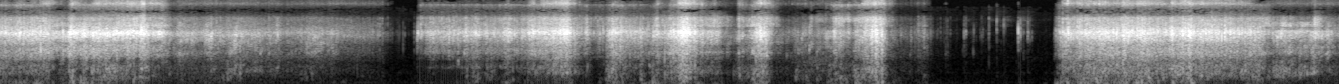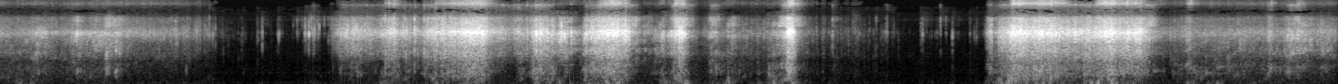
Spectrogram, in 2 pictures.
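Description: Plastic waste crumpling and crinkling, in five separate bouts of a few seconds each with short pauses between.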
